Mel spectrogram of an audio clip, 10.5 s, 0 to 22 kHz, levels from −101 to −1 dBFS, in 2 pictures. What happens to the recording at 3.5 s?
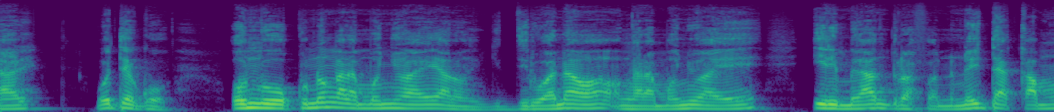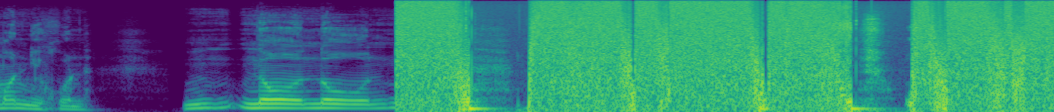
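Nothing goes wrong at 3.5 s; the speech carries on without any dropout, click or distortion at that point.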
